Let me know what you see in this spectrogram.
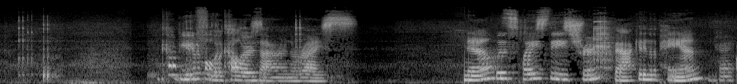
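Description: Running through the whole clip, the sound carries a channel delay (doubling): one channel arrives 40 ms late, and when both are summed to mono the late copy sits at equal level as a distinct doubled image, like a tight slap echo following each event.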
